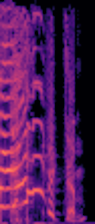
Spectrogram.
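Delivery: raw, caught-out, off-guard voice, very high. Describing how a woman sounds when caught off guard, imitating Vicky's voice going high. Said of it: "her voice goes really high".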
